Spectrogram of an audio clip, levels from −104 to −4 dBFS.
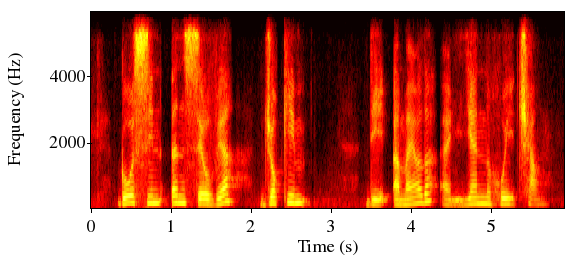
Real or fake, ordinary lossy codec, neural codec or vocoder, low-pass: fake; Opus, 16 kbps; codec, 16 kHz, 1 kbps, X-Codec, HuBERT features, trained on LibriSpeech; 5.4 kHz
